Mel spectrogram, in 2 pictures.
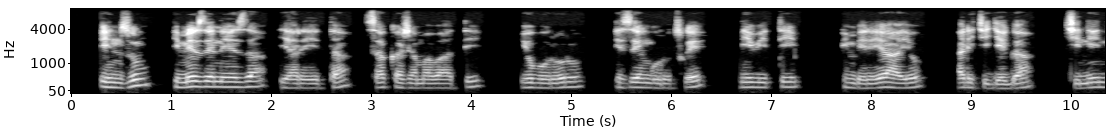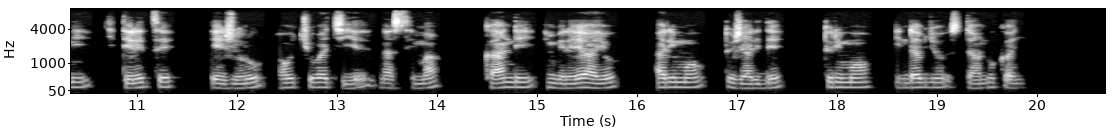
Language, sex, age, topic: Kinyarwanda, male, 25-35, government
